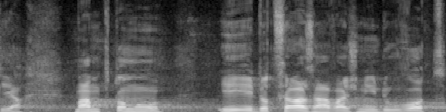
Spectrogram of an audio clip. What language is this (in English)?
Czech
